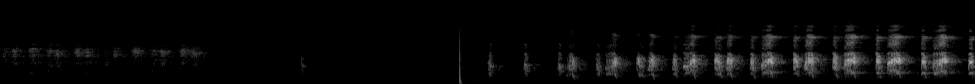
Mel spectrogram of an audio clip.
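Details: Female chukar partridge kept as a hunting lure calling: soft buzzy chatter, then silence and a sharp click, followed by a rhythmic series of throaty chuck notes, more than two per second, growing louder toward the end.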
